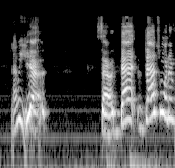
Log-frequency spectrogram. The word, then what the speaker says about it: Luigi: It's Luigi. Luigi. If you just say it like with like a very, very stereotypical Italian accent, you'll got it. Like Luigi.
